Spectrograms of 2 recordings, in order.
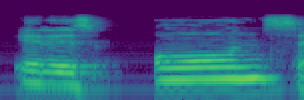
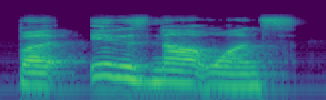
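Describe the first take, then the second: First: "once" slow, Spanish "on-seh". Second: "once" said English "wunce". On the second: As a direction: say "once" like once upon a time. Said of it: "like once upon a time". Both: Shown as a demonstration.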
